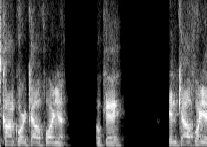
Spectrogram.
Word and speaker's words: Concord: He goes into this office and uh I think it's Concord, California. Okay. in California. It's called Conquered. It's pronounced Conquered.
